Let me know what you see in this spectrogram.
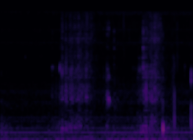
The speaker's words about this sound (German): Versuchst du jetzt echt leise zu kauen?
